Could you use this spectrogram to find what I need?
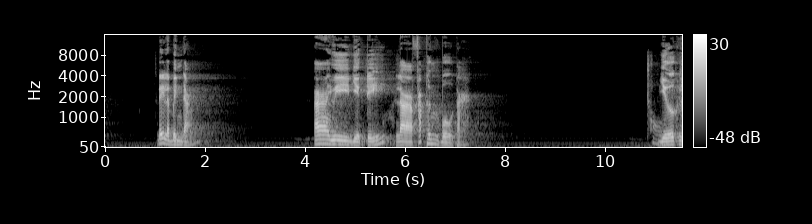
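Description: An elderly man speaks calmly and slowly into a close microphone, with pauses.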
